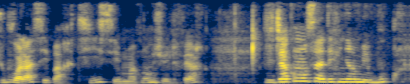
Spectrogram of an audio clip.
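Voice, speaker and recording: A woman at medium pitch talks very fast with lively intonation. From Switzerland. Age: 20s. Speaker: vlogger. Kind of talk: casual chat. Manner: animated.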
